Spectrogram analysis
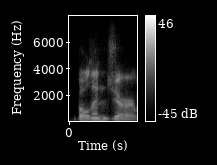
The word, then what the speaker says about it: Bollinger: a question for you is it bowling with a hard G or bowling Jer with a softer G Bolinger with a softer Binger now we know okay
